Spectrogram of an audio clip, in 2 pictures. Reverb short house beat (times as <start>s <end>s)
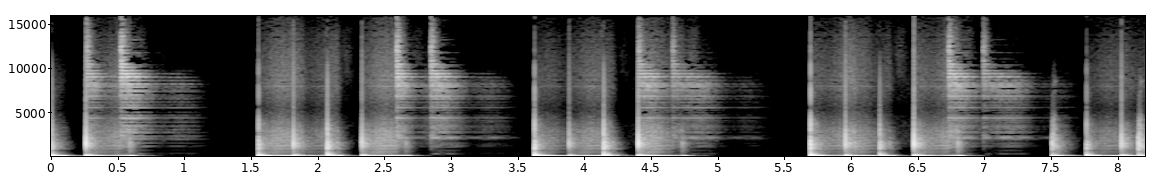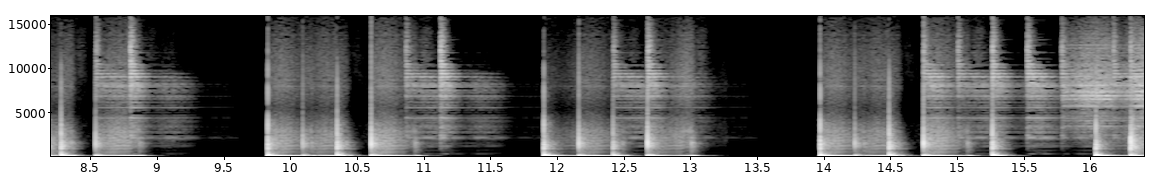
16.0s 16.4s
